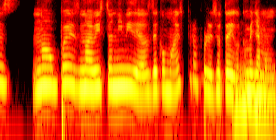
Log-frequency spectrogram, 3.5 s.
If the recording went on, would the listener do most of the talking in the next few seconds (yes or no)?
no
